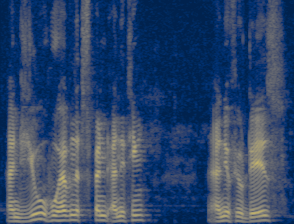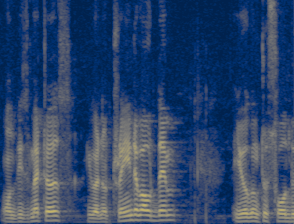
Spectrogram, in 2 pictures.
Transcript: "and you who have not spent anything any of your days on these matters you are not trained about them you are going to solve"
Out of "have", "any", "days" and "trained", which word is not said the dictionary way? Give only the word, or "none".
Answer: none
